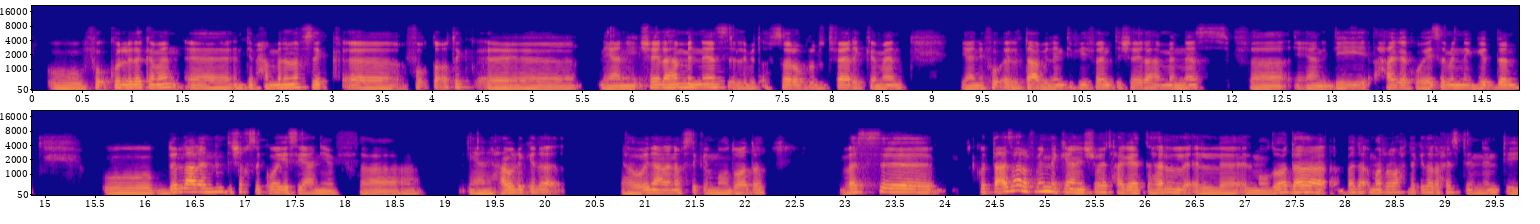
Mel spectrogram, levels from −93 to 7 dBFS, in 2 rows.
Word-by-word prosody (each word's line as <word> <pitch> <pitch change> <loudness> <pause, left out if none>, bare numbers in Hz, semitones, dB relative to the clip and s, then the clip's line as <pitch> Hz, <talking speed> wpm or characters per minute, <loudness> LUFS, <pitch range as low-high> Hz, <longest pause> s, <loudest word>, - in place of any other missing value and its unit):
وفوق 115 +2 -2
كل 145 -1 +4
ده 145 - +5
كمان 145 +2 +1
آآ 125 -2 0
أنتِ 130 0 -2
محملة 135 +2 +2
نفسِك 145 -2 -1
آآ 120 -4 0
فوق - - -8
طاقتِك 150 -1 -3
آآ 115 -3 -1 0.2
يعني 115 -1 0
شايلة 145 0 +4
هَم 150 0 +3
الناس 145 +1 +2
اللي 125 -1 -4
بيتأثروا 130 +3 -1
بردود 125 0 -7
فعلِك 130 -1 +2
كمان. 130 +2 -1 0.6
يعني 115 -1 -1
فوق 135 +3 -3
التعب 125 0 +1
اللي 125 +1 -2
أنتِ 130 -2 -3
فيه 130 +1 -4
فأنتِ 130 0 -2
شايلة 130 0 -2
هَم 130 0 -2
الناس 130 +1 -4
ف - - -24 0.4
يعني 110 -2 -2
دي 125 +3 -3
حاجة 130 -1 0
كويسة 130 +1 -2
منك 130 -2 +1
جدًا، 130 +1 0 0.7
وبتدل 120 +6 +1
على 175 -1 +8
إن 165 +1 +2
أنتِ 175 -2 -2
شخص 165 0 -2
كويس 140 -2 0
يعني 115 -4 -1
ف 115 - -23 1.1
يعني 115 -3 0
حاولي 135 +4 +2
كده 145 0 -1 0.7
هوّني 125 +3 +2
على 130 -2 +3
نفسِك 135 0 -4
الموضوع 120 +1 0
ده، 130 +2 -2 0.8
بس 155 +6 0 0.9
كنت 160 -1 -2
عايز 205 - +6
أعرف 205 -5 +3
منِّك 195 -5 +5
يعني 150 -2 +4
شوية 155 +2 0
حاجات. 140 -1 +1
هل 140 0 +2
ال 120 -1 0
الموضوع 115 +3 0
ده 155 -4 +5
بدأ 145 +3 -2
مرة 145 +1 0
واحدة 145 -3 -4
كده 145 +1 -2
لاحظتِ 145 +1 -4
إن 125 -1 -4
أنتِ 140 +2 -3
130 Hz, 145 wpm, -24 LUFS, 120-145 Hz, 1.1 s, على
